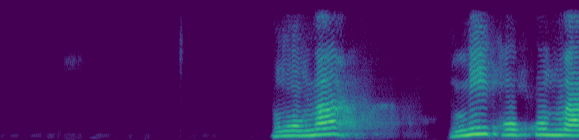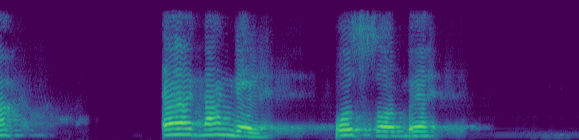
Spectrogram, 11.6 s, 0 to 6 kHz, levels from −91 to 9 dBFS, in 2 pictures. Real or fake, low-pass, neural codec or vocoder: fake; 5.4 kHz; codec, 16 kHz, 1 kbps, FreqCodec, smaller model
